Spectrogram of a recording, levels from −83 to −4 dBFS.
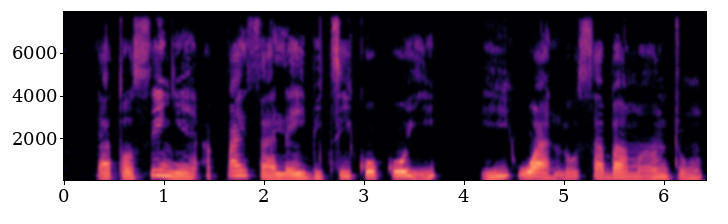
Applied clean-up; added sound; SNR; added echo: none; none; none; none.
